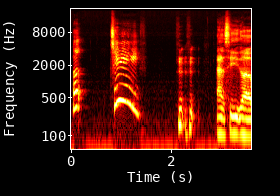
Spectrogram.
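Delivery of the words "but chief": tiny falsetto protest; very high child's voice; squeaky kid. Acted. Kid protesting to the young chief, squeaky.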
